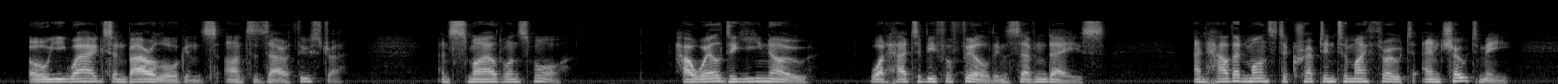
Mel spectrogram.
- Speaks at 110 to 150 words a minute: Yes, average, 140 wpm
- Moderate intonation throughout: Yes, average, 3.9 semitones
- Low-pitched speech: Yes, low, 120 Hz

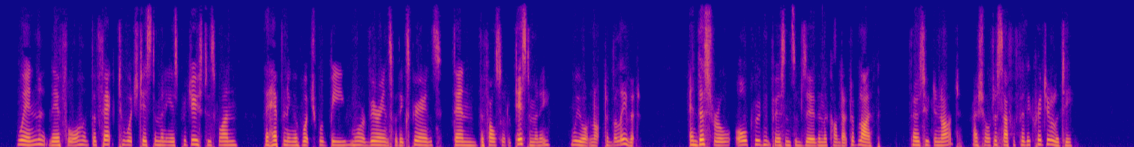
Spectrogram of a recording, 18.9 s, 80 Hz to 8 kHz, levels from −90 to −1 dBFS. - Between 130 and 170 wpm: No, average, 180 wpm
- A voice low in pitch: No, high, 200 Hz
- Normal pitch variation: No, narrow, 2.2 semitones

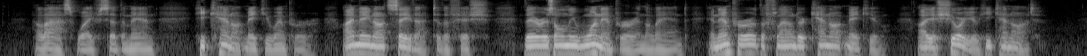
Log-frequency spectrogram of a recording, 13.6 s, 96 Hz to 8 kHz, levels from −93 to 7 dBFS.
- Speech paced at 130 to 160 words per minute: No, average, 170 wpm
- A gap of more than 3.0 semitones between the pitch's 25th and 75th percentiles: Yes, wide, 5.5 semitones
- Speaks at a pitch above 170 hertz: No, very low, 85 Hz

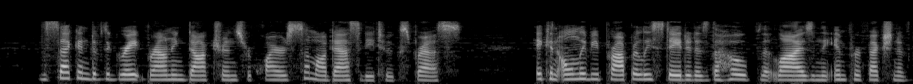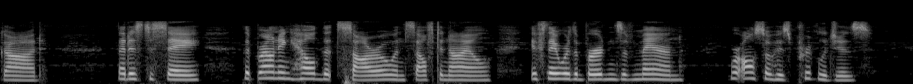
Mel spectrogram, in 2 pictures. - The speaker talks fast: No, average, 170 wpm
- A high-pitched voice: Yes, high, 220 Hz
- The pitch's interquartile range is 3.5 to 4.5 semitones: No, average, 2.8 semitones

